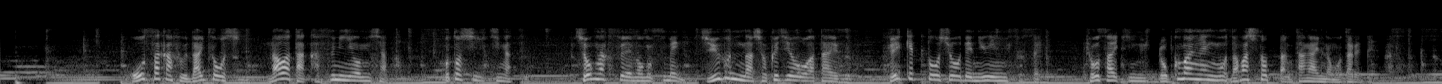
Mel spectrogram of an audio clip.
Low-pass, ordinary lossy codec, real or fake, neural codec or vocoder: 5.4 kHz; none; fake; autoencoder, 48 kHz, 32 numbers a frame, DAC-VAE, trained on Japanese speech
